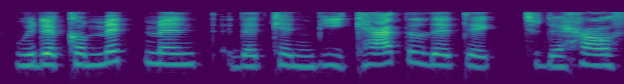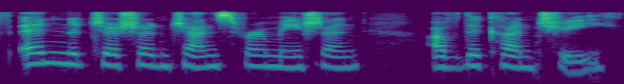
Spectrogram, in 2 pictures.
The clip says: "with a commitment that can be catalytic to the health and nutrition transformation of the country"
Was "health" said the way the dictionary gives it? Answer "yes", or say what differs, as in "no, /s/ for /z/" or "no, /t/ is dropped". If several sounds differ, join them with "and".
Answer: yes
